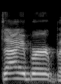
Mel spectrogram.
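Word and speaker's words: Deibert: You know, this is the thing when you've got, my last name is pronounced Dibert, but it's spelled E-I because of the German thing.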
